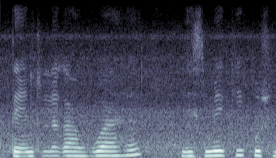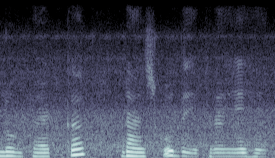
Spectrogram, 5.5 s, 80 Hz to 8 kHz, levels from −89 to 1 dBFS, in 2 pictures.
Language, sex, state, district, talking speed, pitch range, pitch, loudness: Hindi, female, Haryana, Rohtak, 150 wpm, 185-225 Hz, 205 Hz, -17 LUFS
